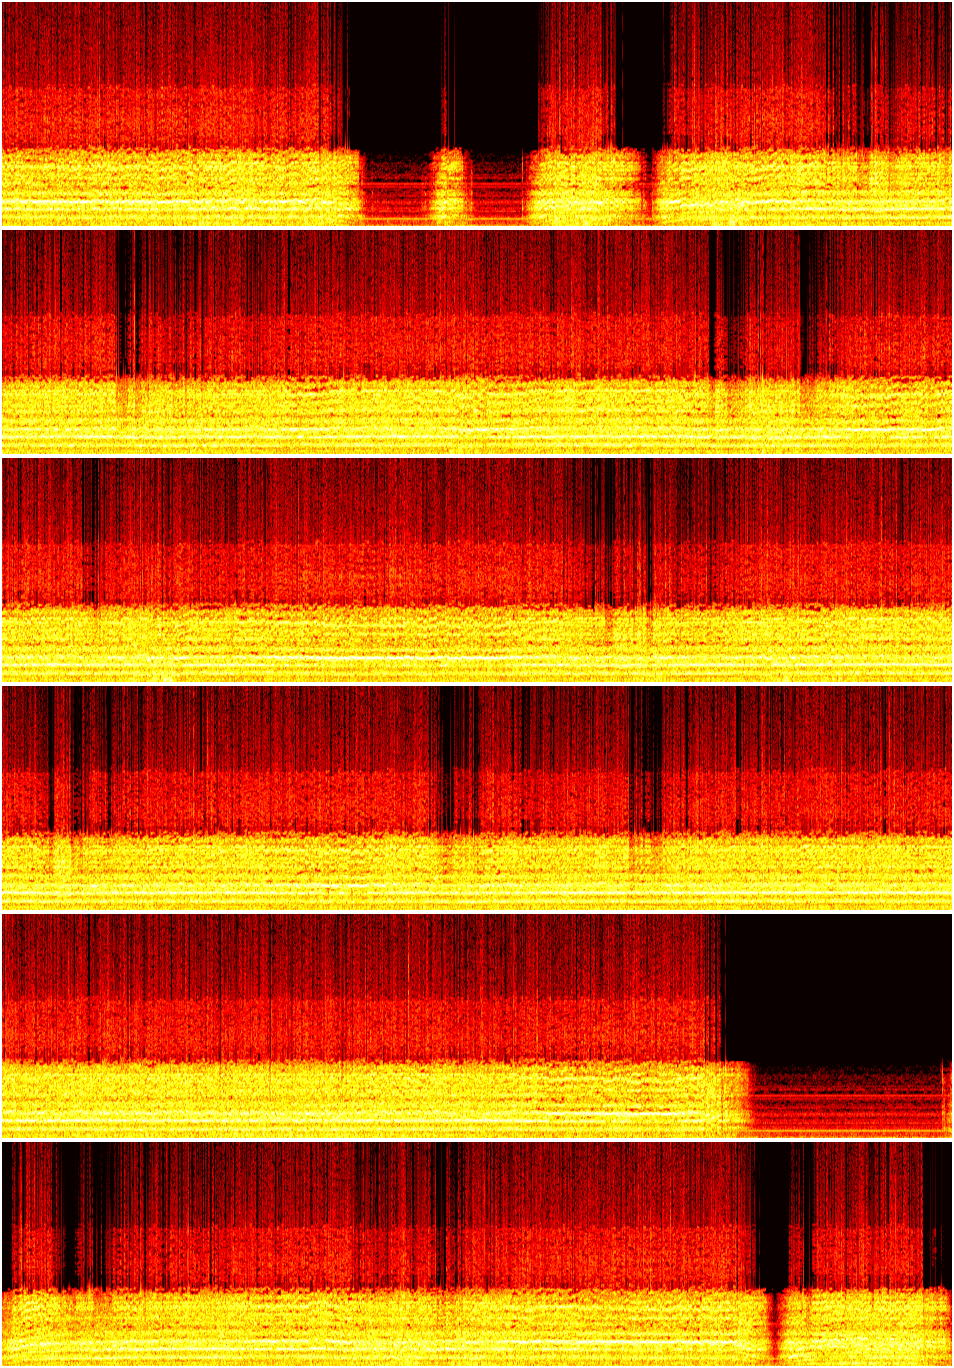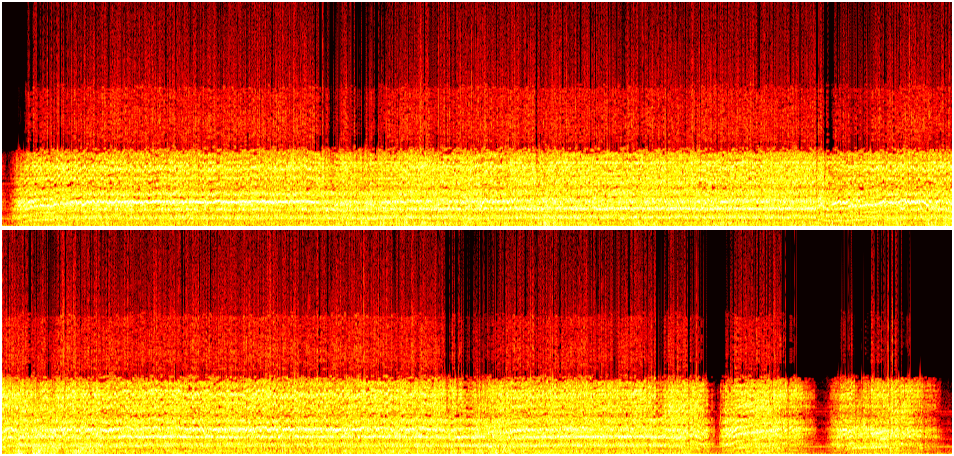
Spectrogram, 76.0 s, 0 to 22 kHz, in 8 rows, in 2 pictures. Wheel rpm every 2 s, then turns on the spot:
200, 140, 50, 140, 220, 230, 230, 230, 220, 220, 220, 200, 220, 230, 230, 220, 220, 230, 230, 230, 240, 230, 120, 30, 210, 220, 210, 150, 150, 200, 220, 230, 210, 210, 210, 220, 190, 70.
none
